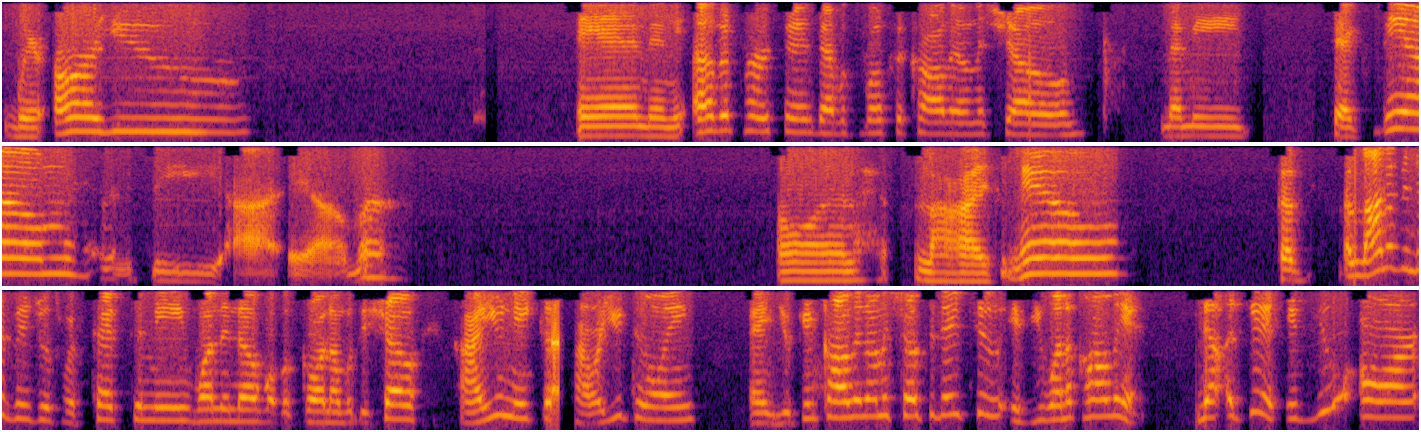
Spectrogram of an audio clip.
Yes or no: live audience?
no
